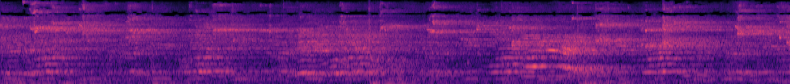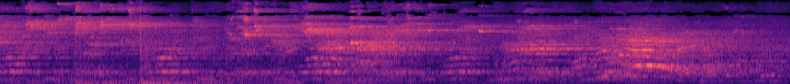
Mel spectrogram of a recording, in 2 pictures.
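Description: Spectators nearby talk and call out.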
